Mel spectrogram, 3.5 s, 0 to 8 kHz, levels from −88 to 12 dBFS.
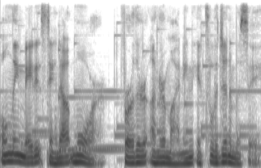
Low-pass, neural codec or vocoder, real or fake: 7.2 kHz; none; real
